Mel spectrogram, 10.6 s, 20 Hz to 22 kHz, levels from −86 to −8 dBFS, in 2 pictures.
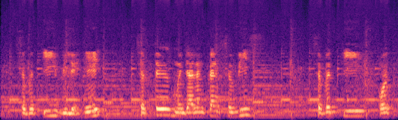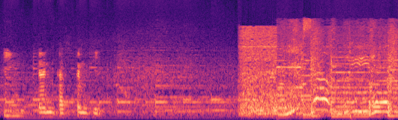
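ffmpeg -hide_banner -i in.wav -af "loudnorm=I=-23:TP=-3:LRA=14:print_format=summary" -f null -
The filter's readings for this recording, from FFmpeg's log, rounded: Input Integrated:    -17.1 LUFS
Input True Peak:      -2.5 dBTP
Input LRA:             5.9 LU
Input Threshold:     -27.8 LUFS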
